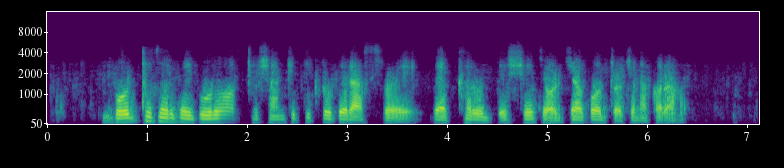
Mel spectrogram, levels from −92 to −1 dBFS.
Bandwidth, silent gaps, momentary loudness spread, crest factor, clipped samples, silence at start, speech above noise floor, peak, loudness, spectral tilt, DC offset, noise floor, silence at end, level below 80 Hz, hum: 4.8 kHz; none; 11 LU; 18 dB; under 0.1%; 0.55 s; 45 dB; -2 dBFS; -20 LUFS; -11 dB/octave; under 0.1%; -65 dBFS; 0.75 s; -62 dBFS; none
